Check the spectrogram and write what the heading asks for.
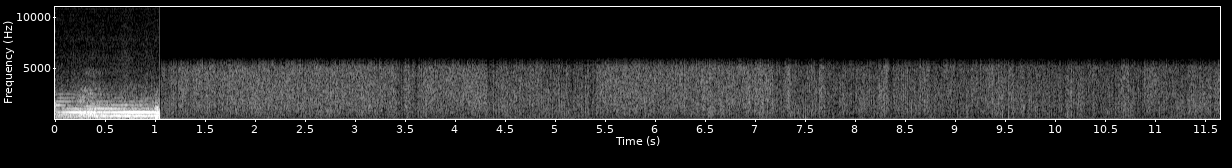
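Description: The last chord of a sung guitar song rings with steady tones and is cut off suddenly about a second in. A steady, even hiss of background noise follows, with no distinct sound in it.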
